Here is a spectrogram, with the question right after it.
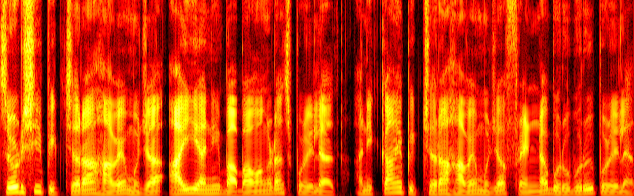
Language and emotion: Goan Konkani, neutral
